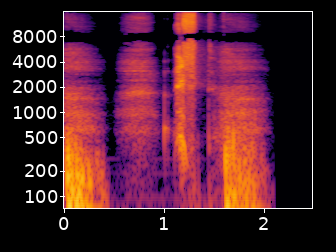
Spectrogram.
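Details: Sneeze during a spoken date roleplay ("sniffing you makes me sneeze"): quick intakes of breath, a sharp noisy burst, then a trailing exhale.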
